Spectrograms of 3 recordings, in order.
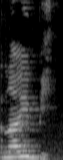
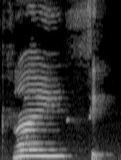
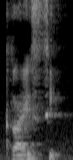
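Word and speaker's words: dreißig: Untuk 30 ini bukan Reibig, tapi Reisig. Ya, Reisig.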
